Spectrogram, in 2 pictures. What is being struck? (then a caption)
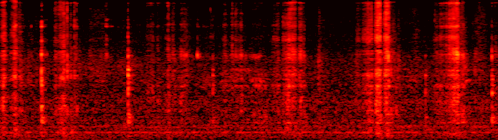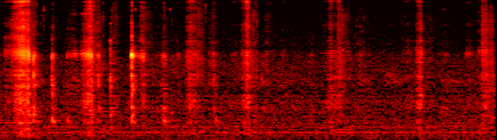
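Diamond willow branch scraped with a steel blade. A steel chisel or drawknife blade with a yellow handle is pushed along a long, solid diamond willow branch, its bark partly stripped, held across the lap while carving a walking stick. Quiet, dry rasping scrapes come in short, irregular strokes with bright edges, over a steady low hum.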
